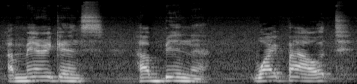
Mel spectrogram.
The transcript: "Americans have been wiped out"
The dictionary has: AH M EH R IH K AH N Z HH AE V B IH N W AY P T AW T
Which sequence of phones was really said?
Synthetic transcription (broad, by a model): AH M EH R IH K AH N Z HH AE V B IH N W AY P AW T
